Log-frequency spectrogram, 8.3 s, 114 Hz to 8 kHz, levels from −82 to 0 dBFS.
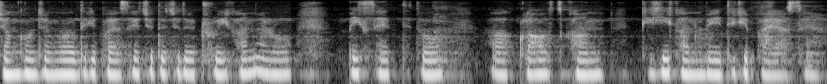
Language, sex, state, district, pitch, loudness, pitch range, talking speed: Nagamese, female, Nagaland, Dimapur, 190 Hz, -16 LUFS, 185-200 Hz, 125 wpm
